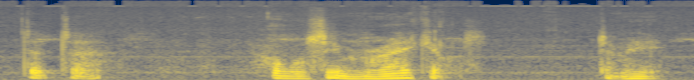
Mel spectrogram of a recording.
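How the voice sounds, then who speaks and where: A man speaks at a fairly low pitch. Noticeable background noise runs under his voice. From Pennsylvania, near Elmira NY. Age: 80s+. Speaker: artist and widower of a psychic author. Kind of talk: interview, personal memories. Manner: halting, frequent fillers.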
